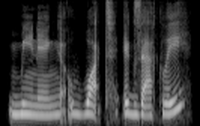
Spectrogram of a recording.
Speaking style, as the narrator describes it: Dean snarled

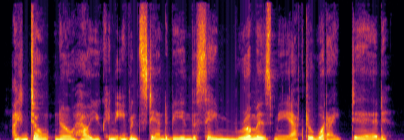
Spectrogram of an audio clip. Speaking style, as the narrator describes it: Dean said softly

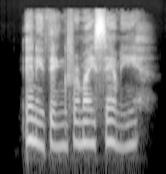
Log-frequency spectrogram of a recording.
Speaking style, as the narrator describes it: Dean mumbled as he started to drift off to sleep

